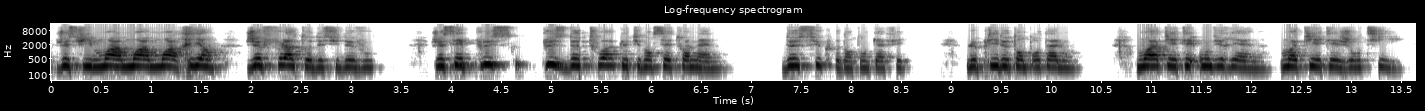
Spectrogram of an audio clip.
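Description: A woman in her thirties gives an intense, rhythmic reading of her own poetry, each phrase falling like a chant. Her voice is very dark and mellow, and it comes through a laptop microphone on a video call from a room at home. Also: mid-range voice. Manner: intense, rhythmic incantatory delivery. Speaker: author reading her work. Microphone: video call laptop mic.

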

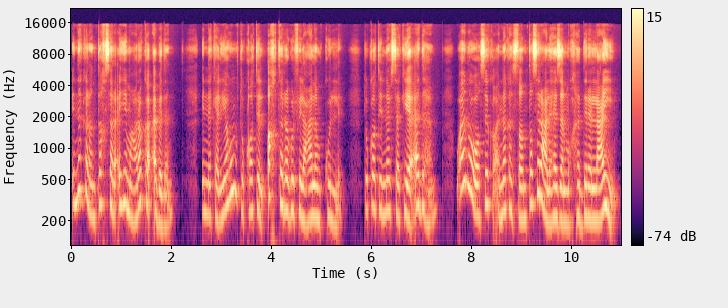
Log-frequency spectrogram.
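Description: A woman's voice: on the high side, expressive, fast talker, a little mellow, close to an everyday voice. Woman reading a fervent, devoted young woman. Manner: eager, fervent.

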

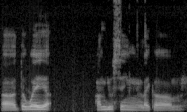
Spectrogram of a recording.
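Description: A man's voice: low voice, slow, gravelly, a little mellow, rough recording. A man giving casual, rambling gameplay commentary with hesitant phrasing, recorded on wireless earbuds. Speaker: gaming video host.

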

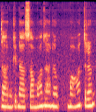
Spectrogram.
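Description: A woman voicing a gentle, shy young wife who speaks softly and soothingly. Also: a little high, fairly even intonation, normal speed, slightly rough. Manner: soft, soothing.

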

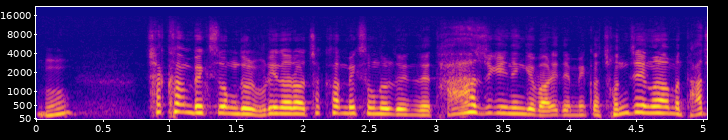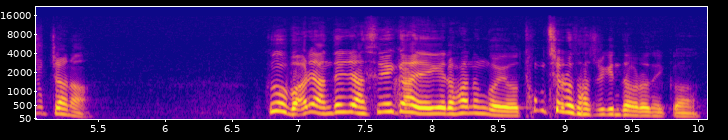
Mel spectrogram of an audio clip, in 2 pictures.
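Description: A male youth pastor in his thirties giving a casual sermon to high school students. He talks in a chatty, animated way and acts out the dialogues he tells. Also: quick pace. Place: church.

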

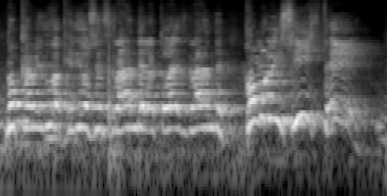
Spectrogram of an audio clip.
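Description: A man voicing an overjoyed grown man who shouts his thanks to God, in a roomy hall heard from a distant mic. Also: extremely high pitch, unhurried, pitched above the performer's own voice. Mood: ecstatic. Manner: shouting, ecstatic.

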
